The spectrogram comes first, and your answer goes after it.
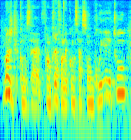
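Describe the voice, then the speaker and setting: A young woman telling a story in a casual vlog, animated and slangy, acting out quoted dialogue. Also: lowish voice, racing. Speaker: vlogger. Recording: slightly distant mic with faint background noise.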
